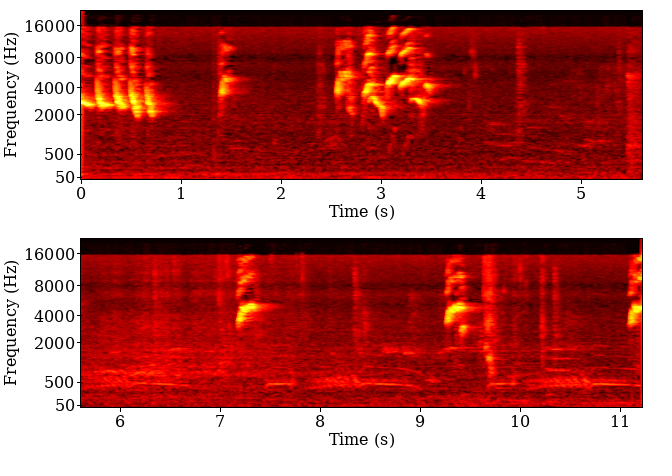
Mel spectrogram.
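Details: White-rumped shama singing: bursts of loud, high whistled and trilled notes in short phrases separated by pauses, with a faint low hum and softer mid-pitched murmuring sounds between phrases.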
